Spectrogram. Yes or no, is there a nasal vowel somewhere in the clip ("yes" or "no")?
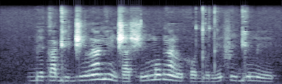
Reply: yes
